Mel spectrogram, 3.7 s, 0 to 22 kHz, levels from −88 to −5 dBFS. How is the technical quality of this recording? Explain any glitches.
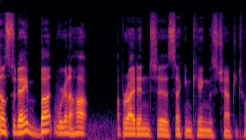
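The recording has one clear glitch, a call audio freeze from 1.21 to 1.77 s. The speech stalls for about half a second: the last sound is drawn out as a fading buzz or hiss rather than dropping to silence, and then the talker carries on exactly where they stopped. That pattern likely comes from packets being delayed in transit until the receiver's jitter buffer ran dry. The receiver papered over the wait with roughly 540 ms of synthetic sound, so nothing is lost, but everything after it arrives about 540 ms later.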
